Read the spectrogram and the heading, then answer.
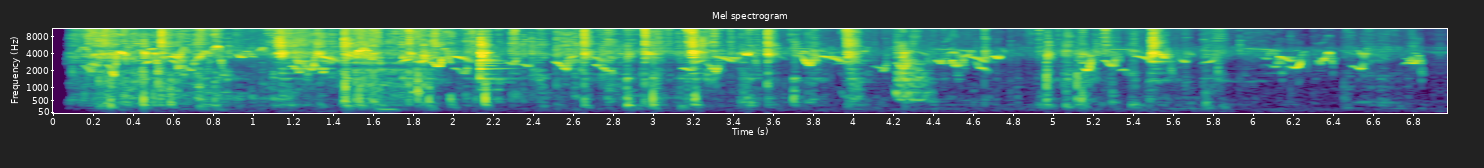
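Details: Pheasant chicks calling to their mother while feeding: a dense, overlapping stream of short, high, sharply rising peeps, many birds calling at once, with soft rustling and scratching underneath.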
